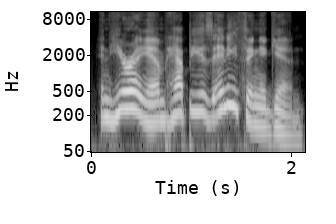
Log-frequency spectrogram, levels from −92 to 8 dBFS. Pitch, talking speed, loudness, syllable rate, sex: 180 Hz, 225 wpm, -17 LUFS, 6.6 syllables/s, male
